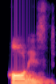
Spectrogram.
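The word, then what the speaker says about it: honest: এখানে H silent সঠিক উচ্চারণটি হলো অনেস্ট।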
